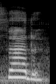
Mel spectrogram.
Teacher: ٹھیک ہے، سا کو ہم پر کر کے موٹا کر کے نہیں پڑھیں گے. اور سر، سا کی ادائیگی زبان کو تھوڑا سا باہر نکالتے ہیں، دانت سے تھوڑا باہر نکالتے ہیں، نرمی سے ادا ہوتا ہے یہ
